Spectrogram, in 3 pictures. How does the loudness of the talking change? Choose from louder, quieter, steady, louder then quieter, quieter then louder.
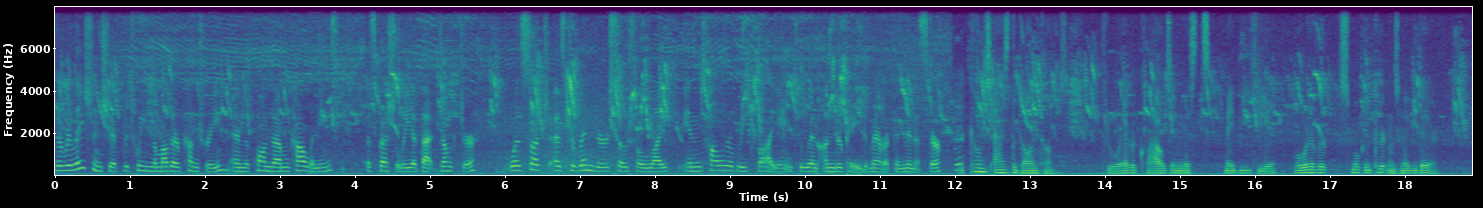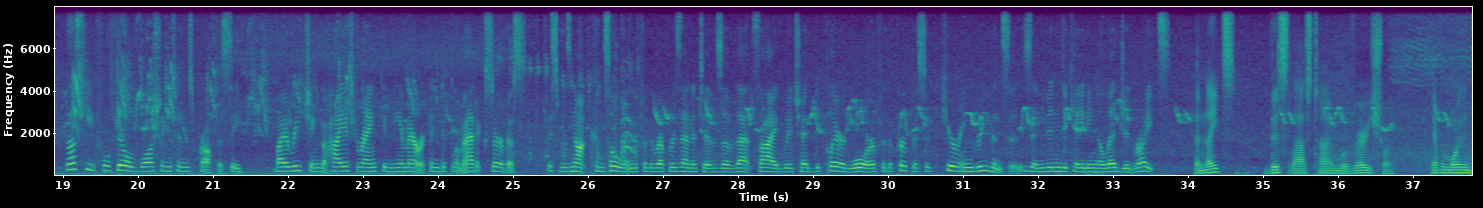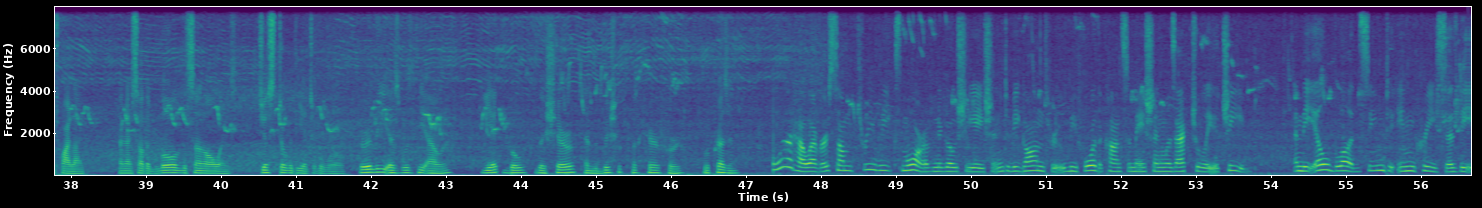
steady.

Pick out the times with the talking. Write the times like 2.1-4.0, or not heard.
0.0-56.6.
